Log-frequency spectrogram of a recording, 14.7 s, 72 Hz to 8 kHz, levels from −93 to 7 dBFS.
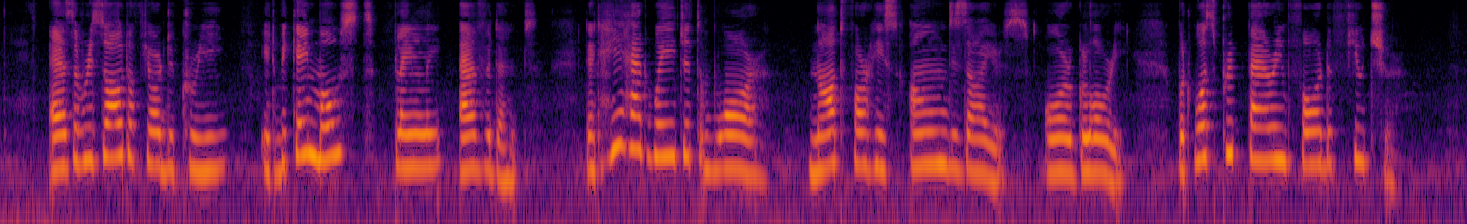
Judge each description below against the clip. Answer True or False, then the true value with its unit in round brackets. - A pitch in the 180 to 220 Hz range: False (240 Hz)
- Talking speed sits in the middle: False (120 wpm)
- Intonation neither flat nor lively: True (3.8 semitones)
